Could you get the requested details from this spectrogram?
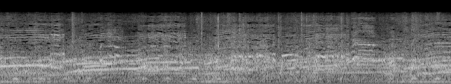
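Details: Battery-caged laying hens in France, winter 2012, a crowded flock giving loud overlapping clucks and quavering, harmonic squawks, with a low mechanical drone running underneath.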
